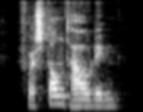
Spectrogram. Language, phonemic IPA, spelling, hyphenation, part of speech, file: Dutch, /vərˈstɑnthɑudɪŋ/, verstandhouding, ver‧stand‧hou‧ding, noun, Nl-verstandhouding.ogg
- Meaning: understanding (relation between persons: i.e. "get-alongness")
